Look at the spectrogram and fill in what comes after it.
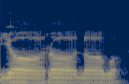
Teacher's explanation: कोई अवरोध पैदा नहीं होता इनके बोलने में। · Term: अंतस्थ व्यंजन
